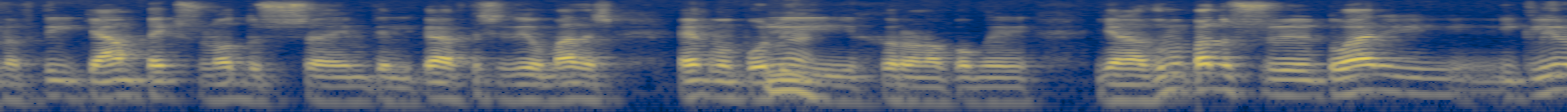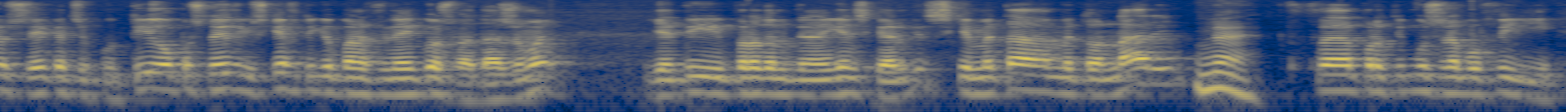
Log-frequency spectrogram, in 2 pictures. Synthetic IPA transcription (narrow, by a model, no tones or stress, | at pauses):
meɐft̪ice̞ɐmpe̞ksuno̞nd̪o̞sint̪e̞likɐːft̪e̞siðioomɐðe̞s | e̞xume̞po̞lixɾo̞noɐko̞mi | ʝɐnɐðume̞pɐnd̪o̞st̪uɐɾiikliɾo̞sie̞kɐt͡sekut̪io̞po̞st̪o̞iðʝo̞scʲe̞ft̪cepɐnɐθinɐiko̞sfɐnd̪ɐzo̞me̞ | ʝɐt̪ipɾo̞t̪ɐmet̪inɐnɐʝent̪skɐɾt̪isi̥sce̞me̞t̪ɐme̞t̪o̞nɐɾin | θɐpɾo̞t̪imusenɐpo̞fiʝi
